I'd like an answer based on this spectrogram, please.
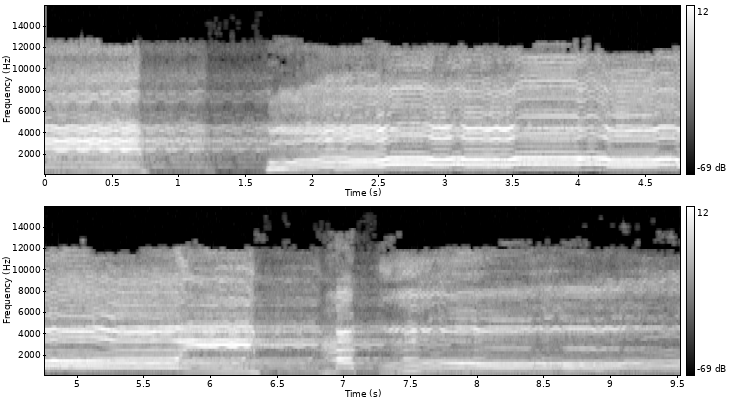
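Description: A young woman singing an Urdu naat unaccompanied, in long ornamented held notes. One note rises and is held for several seconds. The line breaks off twice for a short pause.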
